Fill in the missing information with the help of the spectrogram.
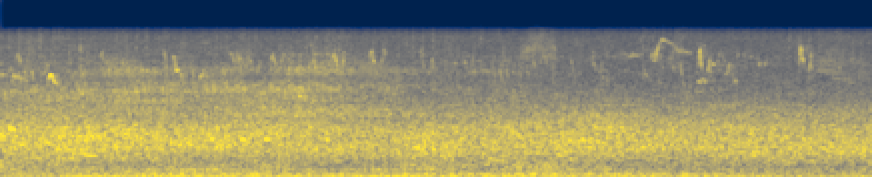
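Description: Steady open-air background noise, an even hiss with a low rumble under it, with a few faint short high chirps scattered through it.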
